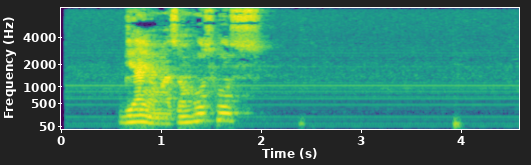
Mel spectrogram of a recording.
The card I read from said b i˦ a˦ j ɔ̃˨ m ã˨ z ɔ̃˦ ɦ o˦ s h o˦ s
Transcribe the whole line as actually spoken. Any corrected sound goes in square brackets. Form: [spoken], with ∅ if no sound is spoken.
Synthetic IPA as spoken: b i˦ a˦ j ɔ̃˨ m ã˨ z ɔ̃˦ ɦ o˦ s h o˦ s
